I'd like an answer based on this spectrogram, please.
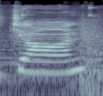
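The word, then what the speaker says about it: Jean: And and then there's John, which is spelled J E A N, French for John.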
